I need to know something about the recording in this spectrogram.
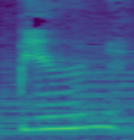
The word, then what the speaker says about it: Byrne: the magic by Rhonda I think it's pronounced burn be why are and those who don't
